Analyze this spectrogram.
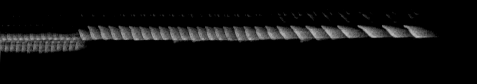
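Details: A red mosaic agate Belgian canary sings its bell-like "campainha" song in the morning, recorded live: a fast trill, first a low buzzy rattle, then a higher run of quick repeated notes that slow and swell.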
